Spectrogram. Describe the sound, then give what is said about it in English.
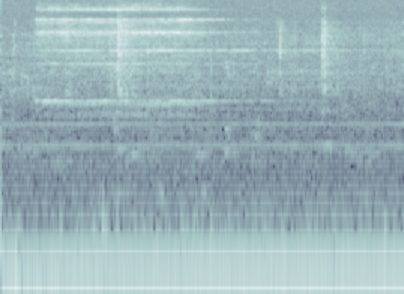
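A telephone in a hospital psych ward rings with a bright, buzzing bell tone, sounding in short repeated bursts over a steady low hum, loud. “Did you answer that goddamn phone?”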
